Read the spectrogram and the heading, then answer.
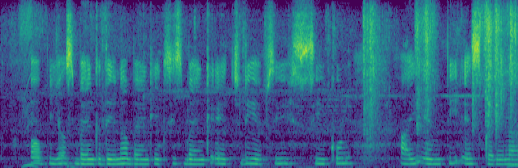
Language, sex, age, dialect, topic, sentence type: Bhojpuri, female, 18-24, Southern / Standard, banking, statement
